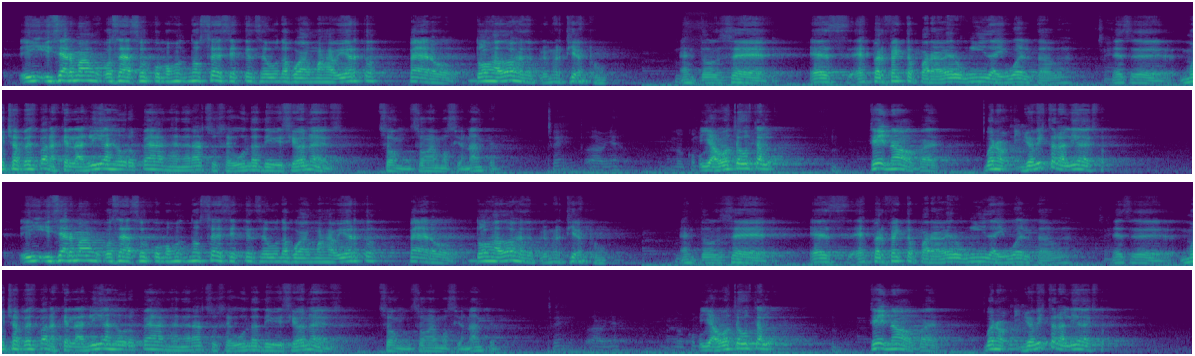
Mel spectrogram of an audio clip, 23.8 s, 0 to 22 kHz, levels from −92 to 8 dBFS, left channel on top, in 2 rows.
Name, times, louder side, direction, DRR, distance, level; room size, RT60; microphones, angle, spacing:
voice 1, 0.2-3.8 4.1-6.1 6.8-7.7 8.1-10.7 11.1-15.3 15.7-16.9 18.9-19.7 20.6-21.3 21.7-22.9, left 2 dB, 20° left, 8 dB, 0.8 m, -31 dB
sound 1, 6.4-21.6, equal, 45° right, 3.0 m, -54 dB
voice 2, 6.7-7.2 11.0-11.2 17.4-18.1 18.5-19.5 20.2-20.3, left 3 dB, 65° left, 7 dB, 1.8 m, -52 dB
24.0 x 22.0 x 8.3 m, 1.2 s
head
